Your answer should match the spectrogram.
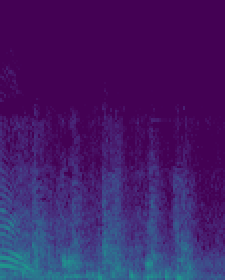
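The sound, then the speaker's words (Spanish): A dog lets out a short, high, wavering whimper at the start, followed by softer whiny sounds mixed with people talking. “Es un perro con alma de gato.”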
